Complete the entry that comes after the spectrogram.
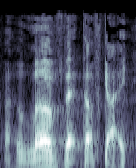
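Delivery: slow, with a laugh through the words; laughing fondly. Real, not acted. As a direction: chuckle as you admire him. Chuckling admiration of Joseph.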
